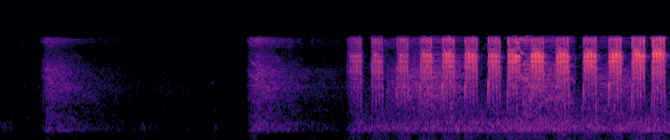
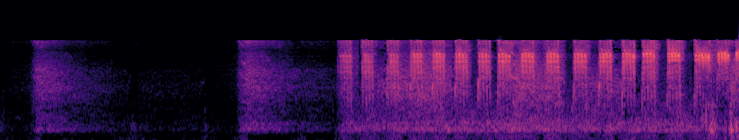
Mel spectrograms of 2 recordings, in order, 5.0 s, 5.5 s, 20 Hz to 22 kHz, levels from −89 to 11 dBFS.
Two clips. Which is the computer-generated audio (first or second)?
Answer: second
